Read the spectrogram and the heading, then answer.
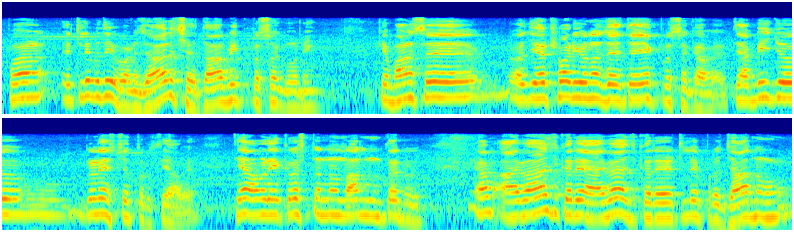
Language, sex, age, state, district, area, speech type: Gujarati, male, 60+, Gujarat, Rajkot, rural, spontaneous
